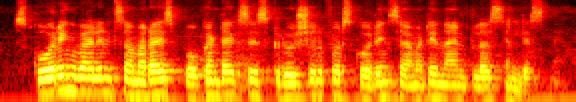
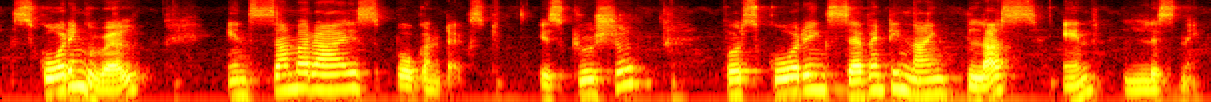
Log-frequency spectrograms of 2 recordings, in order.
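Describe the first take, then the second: First: It is said evenly, without extra stress or loudness. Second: Key words are stressed, louder, with rising-falling pitch.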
